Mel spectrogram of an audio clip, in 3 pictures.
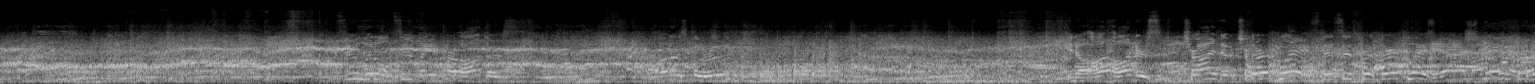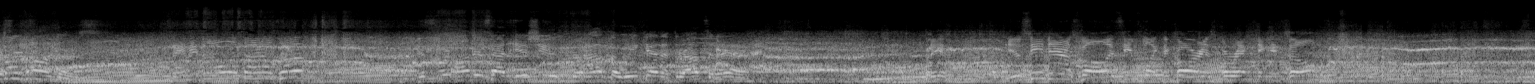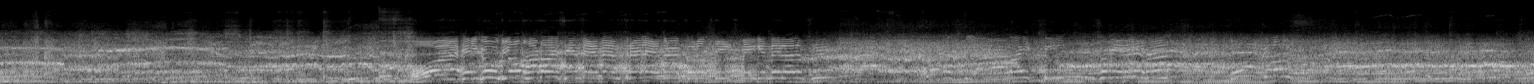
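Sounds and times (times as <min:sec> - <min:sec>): car engines revving: 0:00.0 - 0:46.0
tyres squealing: 0:00.0 - 0:46.0.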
